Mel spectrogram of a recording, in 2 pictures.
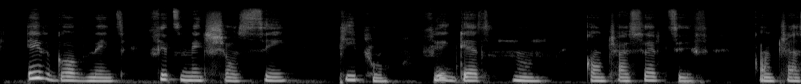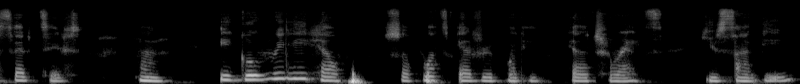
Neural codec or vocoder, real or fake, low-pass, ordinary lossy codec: codec, 32 kHz, 1.9 kbps, SNAC; fake; 14.4 kHz; none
